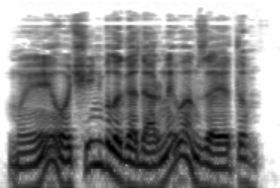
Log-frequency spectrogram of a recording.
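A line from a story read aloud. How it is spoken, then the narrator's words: Calm elderly reply. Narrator (Russian): спокойно отвечал старый чиновник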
